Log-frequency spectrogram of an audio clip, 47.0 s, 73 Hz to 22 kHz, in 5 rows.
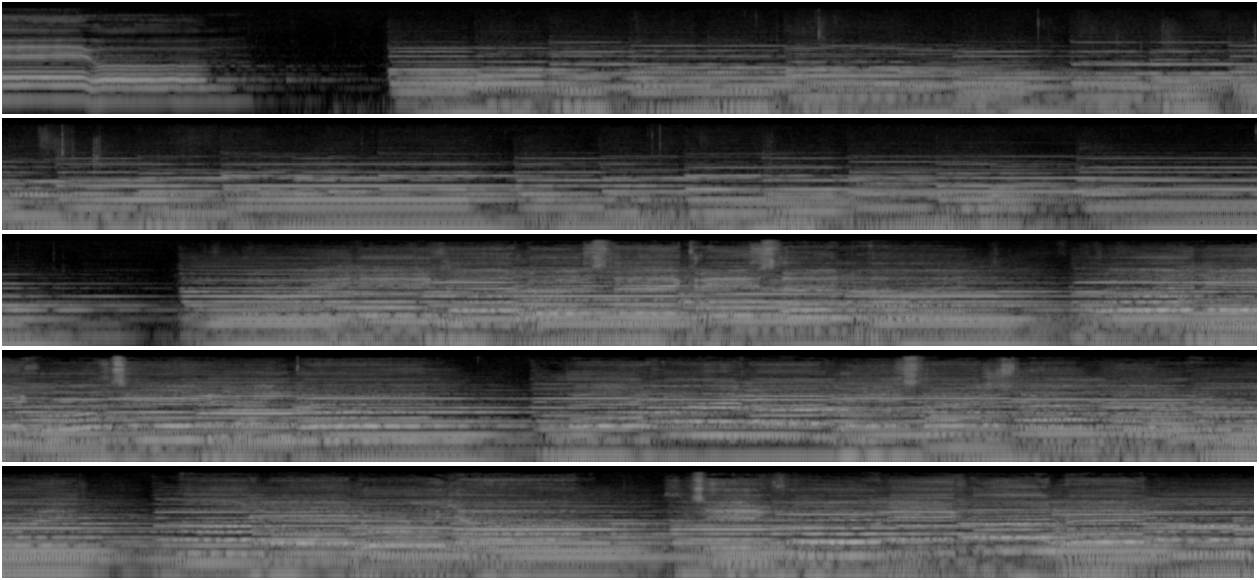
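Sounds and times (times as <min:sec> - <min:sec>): church organ chords: 0:00.0 - 0:47.0
people singing a hymn: 0:20.3 - 0:47.0.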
